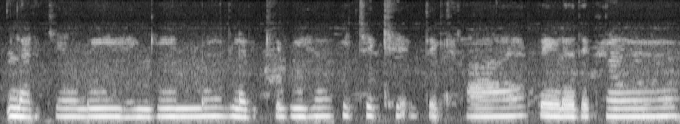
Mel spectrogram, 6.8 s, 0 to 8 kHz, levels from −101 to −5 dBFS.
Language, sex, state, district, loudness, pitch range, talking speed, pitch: Hindi, female, Chhattisgarh, Rajnandgaon, -16 LUFS, 190-205 Hz, 140 wpm, 195 Hz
